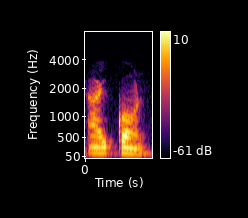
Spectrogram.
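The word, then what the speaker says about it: icon: यहां आई कौन आई सी ओ एन आई का उच्चारण क्या हो रहा है? आ हो रहा है यहां पे आई सी ओ एन आइकॉन यहां पे आइकॉन का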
